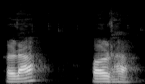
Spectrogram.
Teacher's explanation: उत्क्षिप्त व्यंजन जो दोनों हैं रा और ढा, ये भी जो है घोष में आते हैं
